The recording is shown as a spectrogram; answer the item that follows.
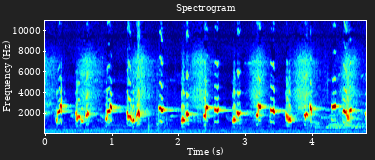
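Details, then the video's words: Sooty-headed bulbul song meant to lure birds that are slow to sing: a continuous stream of cheerful bubbly phrases, short rising and falling slurs tumbling quickly one after another. "pancingan dan masteran trucuk paling cepat di sambar trucuk malas/susah bunyi langsung nyaut"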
